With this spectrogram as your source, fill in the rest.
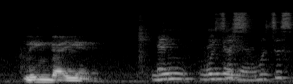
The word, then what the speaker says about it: Lingayen: Uh, L I N G A Y N D A G U P A N Lingayen Ling.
